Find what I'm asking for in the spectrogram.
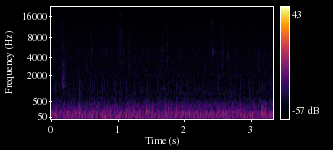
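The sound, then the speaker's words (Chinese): Rain falls as a faint, steady hiss of patter, with scattered sharper drop ticks and no voices. “听见了什么？雨声？”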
